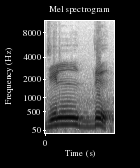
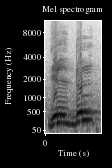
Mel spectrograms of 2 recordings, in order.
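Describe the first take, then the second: First: The word ends on a bare consonant. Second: The word ends with an -un sound. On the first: This is the form used when stopping at a full stop. "പറയുന്നത് ജിൽദ്" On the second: This is the written form with the ending. "ജിൽദുന്നാണ് എഴുതിയേക്കുന്നത്"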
